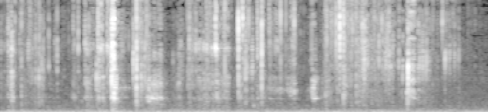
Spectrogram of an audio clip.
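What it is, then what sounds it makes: Bar soap being shaved. A utility knife blade scrapes and shaves the outer layer off a solid, hand-sized, pink pearlescent oval bar of soap held in the palm, exposing its white interior. The result is a quiet run of bright, dry, crinkly scraping strokes with little low end. A few sharper crunchy peaks stand out along the way.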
